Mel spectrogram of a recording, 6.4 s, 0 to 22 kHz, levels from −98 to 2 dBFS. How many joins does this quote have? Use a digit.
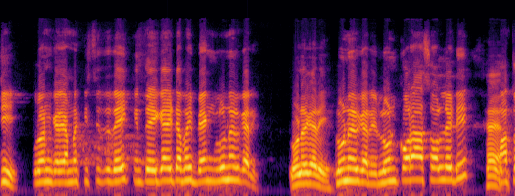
0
